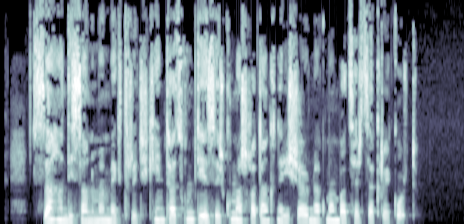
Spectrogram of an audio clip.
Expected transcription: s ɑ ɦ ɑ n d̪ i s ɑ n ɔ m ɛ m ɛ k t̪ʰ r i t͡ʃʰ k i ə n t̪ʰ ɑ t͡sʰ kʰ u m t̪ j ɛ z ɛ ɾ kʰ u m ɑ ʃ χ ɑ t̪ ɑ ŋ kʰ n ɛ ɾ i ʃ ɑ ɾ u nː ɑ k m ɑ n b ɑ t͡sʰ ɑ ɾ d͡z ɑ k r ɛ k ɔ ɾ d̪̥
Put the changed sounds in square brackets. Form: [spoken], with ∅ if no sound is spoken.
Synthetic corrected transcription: s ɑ ɦ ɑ n d̪ i s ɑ n [u] m ɛ m ɛ k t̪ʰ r i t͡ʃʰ [kʰ] i ə n t̪ʰ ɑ t͡sʰ kʰ u m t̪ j ɛ z ɛ ɾ kʰ u m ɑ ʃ χ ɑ t̪ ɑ ŋ kʰ n ɛ ɾ i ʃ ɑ ɾ u [n] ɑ k m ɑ n b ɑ t͡sʰ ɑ ɾ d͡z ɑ k r ɛ k ɔ ɾ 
